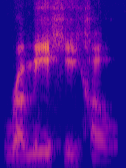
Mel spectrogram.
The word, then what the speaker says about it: Remigio: Remigio. Remigio. Yeah. H sound, not a G sound.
